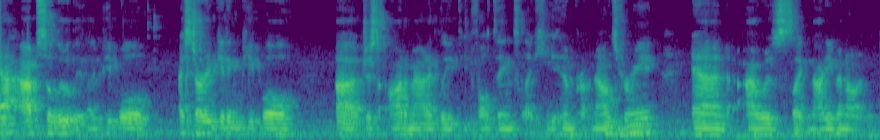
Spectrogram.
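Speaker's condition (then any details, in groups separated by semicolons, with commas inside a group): No condition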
